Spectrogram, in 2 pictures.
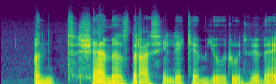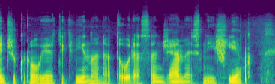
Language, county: Lithuanian, Kaunas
